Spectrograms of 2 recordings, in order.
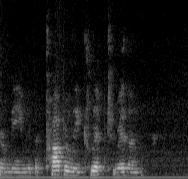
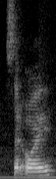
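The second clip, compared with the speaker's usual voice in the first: ordinary delivery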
